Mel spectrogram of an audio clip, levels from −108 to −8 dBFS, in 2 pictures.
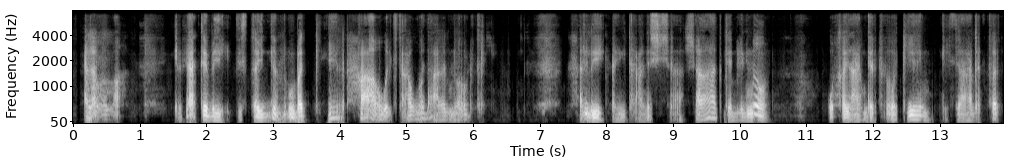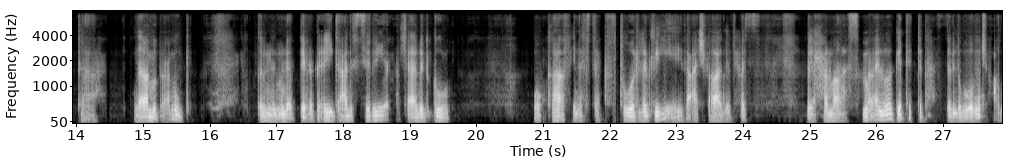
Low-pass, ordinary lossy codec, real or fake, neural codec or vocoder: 7.2 kHz; none; fake; codec, 16 kHz in and 24 kHz out, 0.6 kbps, FireRedTTS-2 codec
